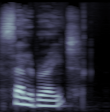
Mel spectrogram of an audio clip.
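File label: "celebrate" British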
